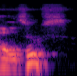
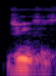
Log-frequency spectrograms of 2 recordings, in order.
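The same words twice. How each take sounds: First: The name is said the Spanish way. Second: The name is said the English way. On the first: "the Spanish people ... They say Jesus" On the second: "they don't say Jesus"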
